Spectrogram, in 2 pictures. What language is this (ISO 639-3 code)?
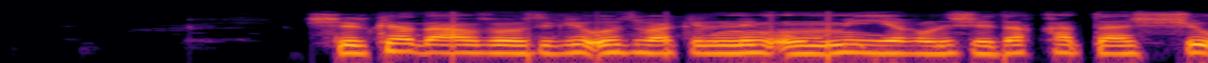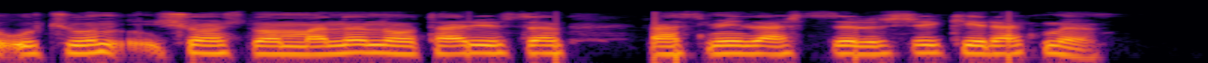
uzb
